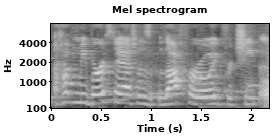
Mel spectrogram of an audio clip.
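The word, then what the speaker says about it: Laphroaig: Lafroig, aye. Lafroig. Okay, I put an extra syllable in the middle for no good reason.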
